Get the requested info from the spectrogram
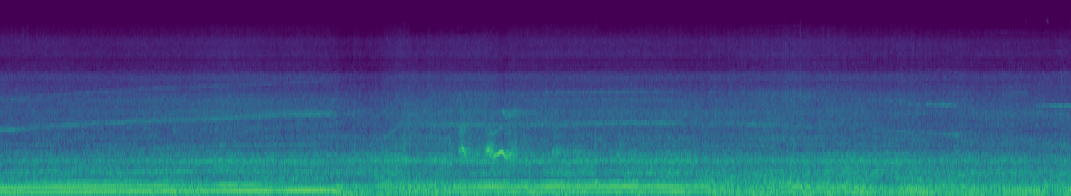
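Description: Kawasaki motorcycle's inline-four engine pulling at road speed over wind rush, its pitch climbing for the first five seconds, then dropping at a gear change and running steady.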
